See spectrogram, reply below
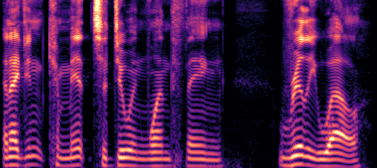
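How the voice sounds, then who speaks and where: A man's voice: mid-range voice, fairly even intonation, unhurried, dark tone, clean tone, dry recording, clean studio sound. A man in his twenties, co-hosting a casual podcast chat, telling stories in an earnest, reflective way. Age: 20s. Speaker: podcast co-host.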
